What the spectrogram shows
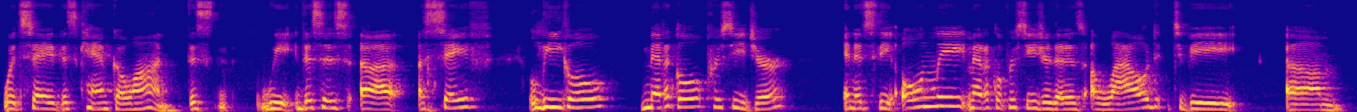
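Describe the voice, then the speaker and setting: Speaking slowly in a medium-pitched voice, a middle-aged physician assistant who provides abortions gives an earnest news interview. She often starts her sentences over.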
